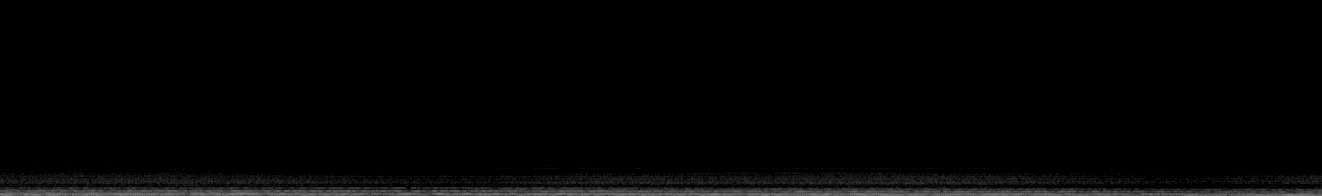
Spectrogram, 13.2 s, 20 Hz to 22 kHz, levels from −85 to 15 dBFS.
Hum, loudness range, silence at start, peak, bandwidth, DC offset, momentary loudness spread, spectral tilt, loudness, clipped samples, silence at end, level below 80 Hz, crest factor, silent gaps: none; 3 LU; 0 s; -32 dBFS; 8.4 kHz; under 0.1%; 6 LU; -9.5 dB/octave; -45 LUFS; under 0.1%; 0 s; -84 dBFS; 12 dB; none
